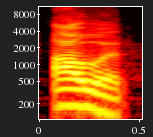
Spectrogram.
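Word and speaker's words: hour: एच ओ एन ओ यू आर ऑनर तो यहां पे आप देखिए आवर एच का उच्चारण नहीं है। एच अगर होता तो एच का अपना मूल उच्चारण क्या है? ह तो इसको हवर बोल देते लेकिन नहीं आवर बोलते हैं।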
